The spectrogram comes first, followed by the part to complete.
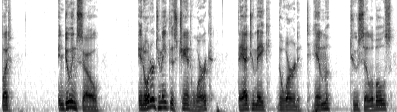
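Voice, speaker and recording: A man's voice: mid-range voice, expressive, a little slow. A man hosting a wrestling podcast, giving a casual, sarcastic and crude play-by-play review of an old broadcast. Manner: sarcastic, crude, dry humor.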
